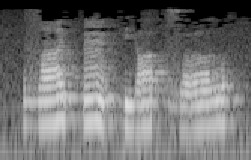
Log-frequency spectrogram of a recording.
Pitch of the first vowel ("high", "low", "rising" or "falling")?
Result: rising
